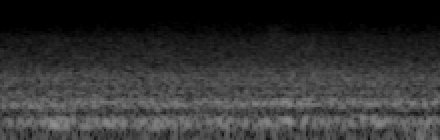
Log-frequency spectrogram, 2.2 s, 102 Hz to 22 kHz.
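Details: Colony of honey bees humming during a hive inspection on March 10, 2019, one week after a vertical split using a double screen divider board; an even, continuous low buzz with stacked droning bands throughout, no clear break.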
